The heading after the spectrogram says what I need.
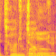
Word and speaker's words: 전청조: 네, 전청조 씨. 혹시 천정조라고 발음한 적이 있는지 모르겠는데요. 네, 전청조 씨. 이름이 되게 좀 이렇게 발음하기가 좀 그래서 전청조입니다.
